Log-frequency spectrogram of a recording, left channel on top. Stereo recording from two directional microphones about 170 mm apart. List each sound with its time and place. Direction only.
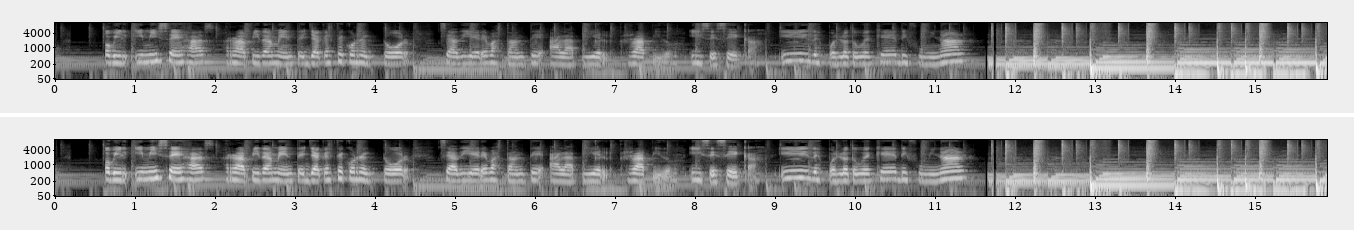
0.6 s a woman's voice: 20° right (ahead or behind)
3.7 s a woman's voice: centre (ahead or behind); by 11.3 s 15° right (ahead or behind)
11.6 s music: centre (ahead or behind)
